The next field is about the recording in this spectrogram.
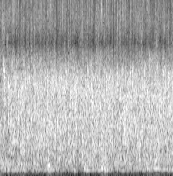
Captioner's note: applause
